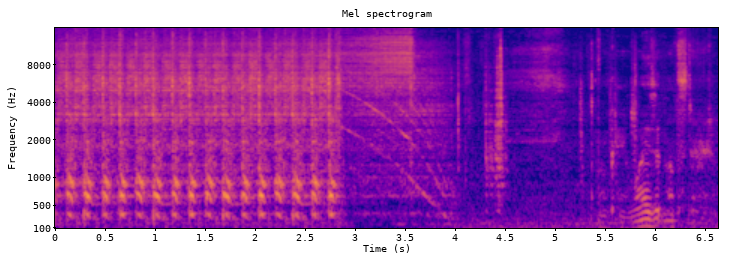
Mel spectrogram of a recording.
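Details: VW camper van with swapped TDI diesel engine and new harness, wired straight to the battery: starter spins evenly at about three compression beats a second for three seconds, never fires; immobilizer blocking the start.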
